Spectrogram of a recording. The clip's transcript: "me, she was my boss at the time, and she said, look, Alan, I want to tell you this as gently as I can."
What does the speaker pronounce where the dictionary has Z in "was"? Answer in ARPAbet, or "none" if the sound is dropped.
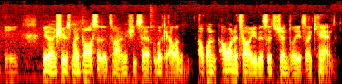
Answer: Z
